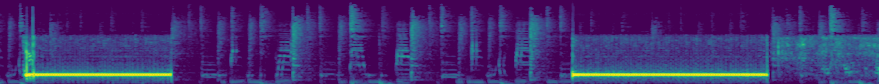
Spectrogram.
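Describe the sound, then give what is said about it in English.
A steady telephone dial tone hums loudly, breaks off into a quick series of dialing beeps as a random person is called, then the tone returns for a couple of seconds before cutting out again. “In a moment you will hear a dial tone.”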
